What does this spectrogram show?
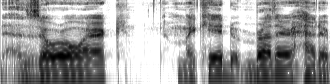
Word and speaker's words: Zoroark: pronounce zoroark they are adamant that is properly pronounced k so rourke or zoro k whereas i'd always say said zoroark my kid brother had a pretty official pokedex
